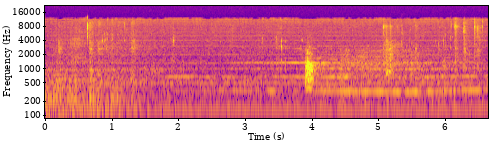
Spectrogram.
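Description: Dog in the video game Rule of Rose making a few faint, sparse yips and a short bark against a steady low mechanical hum, quiet and somewhat distant, with no talking.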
